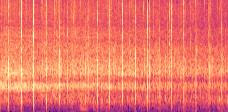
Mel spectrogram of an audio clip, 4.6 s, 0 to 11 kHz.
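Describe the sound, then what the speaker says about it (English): A commencement crowd at the City Colleges of Chicago 2023 ceremony applauds valedictorians. Steady, distant clapping runs throughout, with a few sharp, rhythmic claps standing out close by. "Let's give them a round of applause."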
